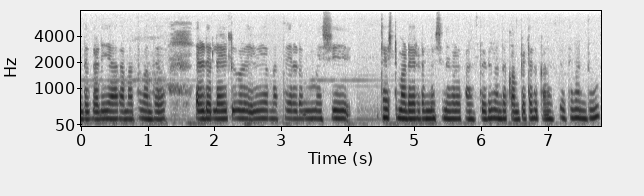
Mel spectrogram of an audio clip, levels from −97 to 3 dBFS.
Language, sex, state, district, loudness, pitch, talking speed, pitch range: Kannada, female, Karnataka, Koppal, -16 LUFS, 200 Hz, 130 wpm, 195-205 Hz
